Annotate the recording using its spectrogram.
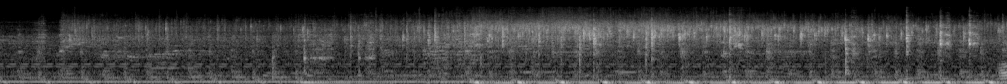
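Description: Chopped garlic frying in hot oil in a wok, the sizzle building from about three seconds in and growing loud about halfway through, with short scrapes and taps of stirring against the pan. This is the start of sautéing the garlic.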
